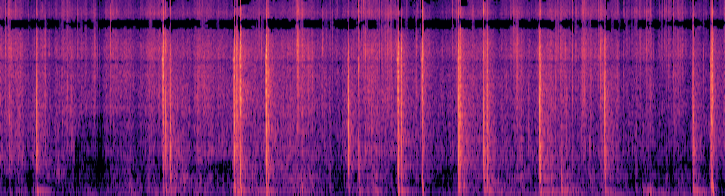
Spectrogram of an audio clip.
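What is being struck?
Plastic bubble wrap.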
